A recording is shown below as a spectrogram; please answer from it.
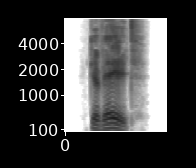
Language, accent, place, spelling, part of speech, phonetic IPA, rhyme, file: German, Germany, Berlin, gewellt, verb, [ɡəˈvɛlt], -ɛlt, De-gewellt.ogg
- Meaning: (verb) past participle of wellen; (adjective) 1. corrugated 2. wavy, curly 3. undulating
